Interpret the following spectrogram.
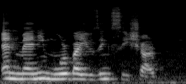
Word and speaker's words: C#: what is सी शप it might look like सी hash but इट is pronounced as सी sharp okay सी sharp it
